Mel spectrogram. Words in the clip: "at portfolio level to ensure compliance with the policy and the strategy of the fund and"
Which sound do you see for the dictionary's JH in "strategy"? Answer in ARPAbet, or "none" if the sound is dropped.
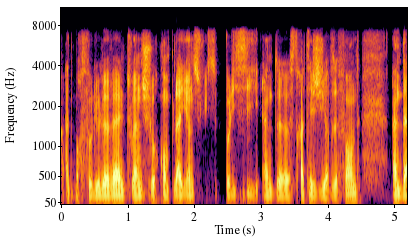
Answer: ZH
